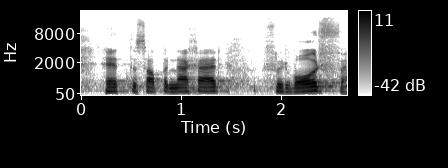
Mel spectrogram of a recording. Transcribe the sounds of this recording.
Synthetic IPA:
hɛt̪̚dəsɑpənæχærfəɾvɔrfə

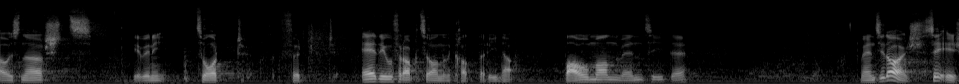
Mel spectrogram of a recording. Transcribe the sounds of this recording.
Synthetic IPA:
ɑʊsnœːχʃts | ɡ̥ebɪnit͡sɔt | fʏɾt | eːdeufɾʔɑkt͡sjoːnənkʰɑt̪ɑ̰ɾiːnɑ̰ | b̥awmɑnʋɛnsid̪̥ɛ | ʋɛnsiːdɑːɪʃsiʔɪʃ

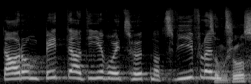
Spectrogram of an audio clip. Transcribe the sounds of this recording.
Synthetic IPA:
d̥aːɾʊmb̥ɪtəɑdiːɐʋoːjɛt͡sthøtnɔχt͡sviːflənmlʊ

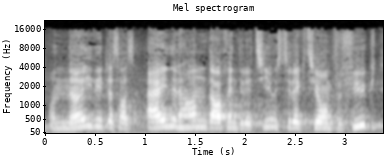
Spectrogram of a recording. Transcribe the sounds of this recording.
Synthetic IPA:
ʊndnœʏvɪt̚d̥ɑsaʊsʔaɪnəɾɦɑndaʊxɪndeɾbɛt͡siːʊŋsd̥iʁɛkt͡sjoːnfɛɾfyːkt

